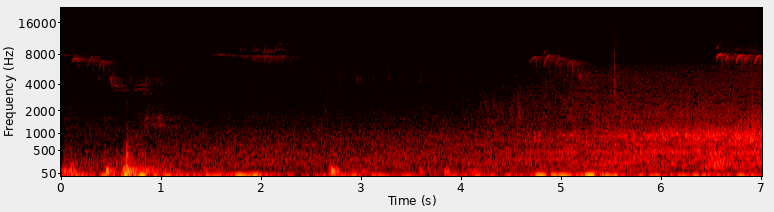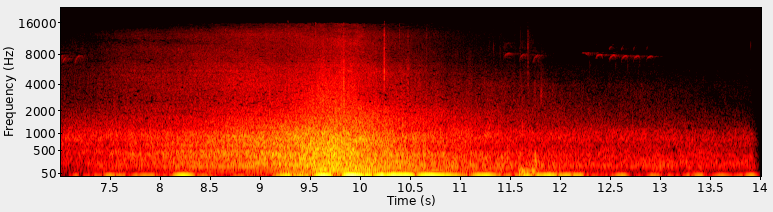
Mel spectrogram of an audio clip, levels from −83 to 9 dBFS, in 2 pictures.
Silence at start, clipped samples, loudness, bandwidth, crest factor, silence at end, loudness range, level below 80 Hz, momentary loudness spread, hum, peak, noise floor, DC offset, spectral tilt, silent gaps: 0.4 s; under 0.1%; -24 LUFS; 16 kHz; 22 dB; 0.05 s; 22 LU; -40 dBFS; 28 LU; none; -2 dBFS; -57 dBFS; under 0.1%; -6 dB/octave; none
